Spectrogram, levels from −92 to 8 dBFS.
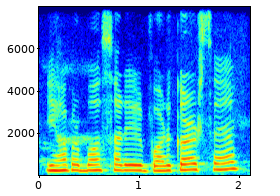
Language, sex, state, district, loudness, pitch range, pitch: Hindi, female, Bihar, Patna, -13 LUFS, 245-275 Hz, 250 Hz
